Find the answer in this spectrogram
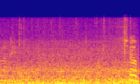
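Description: Steady, loud low rumble of a moving car heard from inside the cabin: engine and road noise.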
